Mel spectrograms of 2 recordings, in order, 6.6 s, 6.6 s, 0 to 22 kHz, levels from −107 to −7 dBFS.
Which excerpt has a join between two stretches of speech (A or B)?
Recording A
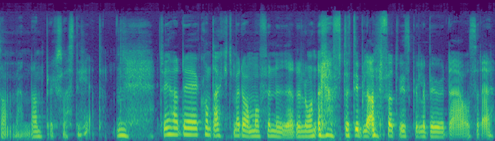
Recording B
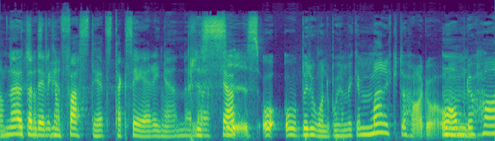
A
